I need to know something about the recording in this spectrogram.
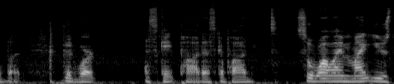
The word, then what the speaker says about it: Escapod: also uh I know I thought it was called The Escape pod it's called the escapod that's that's how you say it the escapod um but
